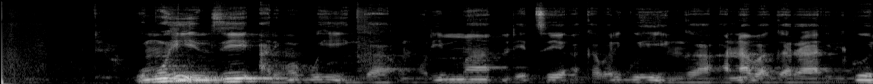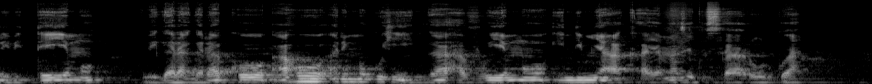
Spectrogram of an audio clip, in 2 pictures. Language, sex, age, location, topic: Kinyarwanda, female, 18-24, Huye, agriculture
